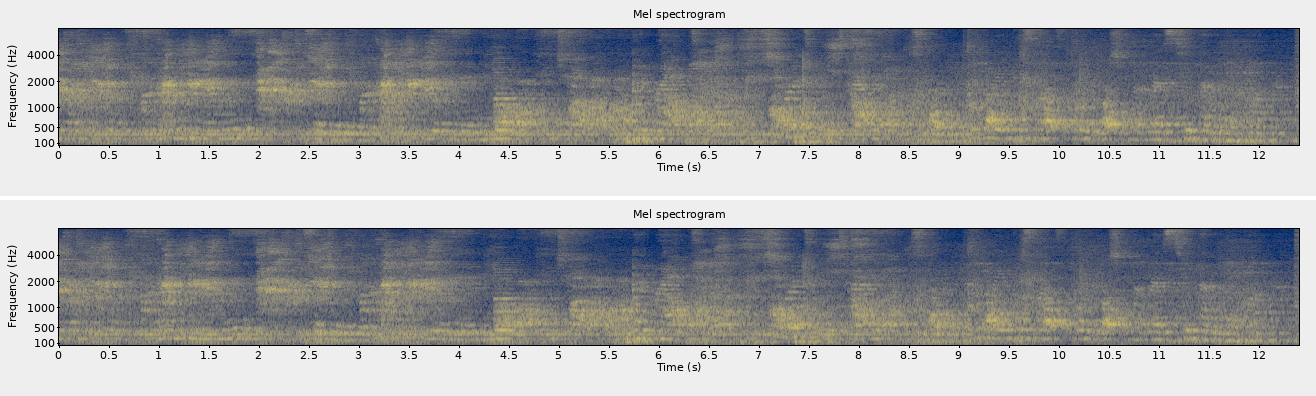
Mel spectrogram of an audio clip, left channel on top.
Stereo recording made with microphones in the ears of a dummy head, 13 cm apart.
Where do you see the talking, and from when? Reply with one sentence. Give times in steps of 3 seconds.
In this clip you hear the talking on the right from 0 s, in the centre from 3 s and on the right from 9 s.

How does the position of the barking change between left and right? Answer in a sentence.
You can hear the barking move from right to left and back again.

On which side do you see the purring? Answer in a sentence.
You can hear the purring on the left.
